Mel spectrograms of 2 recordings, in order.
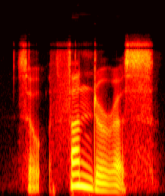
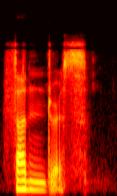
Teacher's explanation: Then this can be 3 syllables, thunderous, or 2 syllables, drop the in the middle and make it thundrous.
